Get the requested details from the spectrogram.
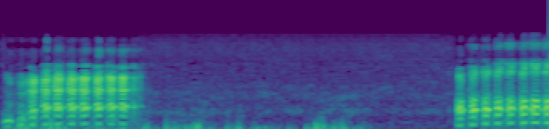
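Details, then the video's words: Markhor calling in Chitral Gol National Park, Pakistan: two loud, harsh, rapidly pulsed bleats about a second long, separated by a quieter stretch of low rumbling and rustling. "Calling Markhor"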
